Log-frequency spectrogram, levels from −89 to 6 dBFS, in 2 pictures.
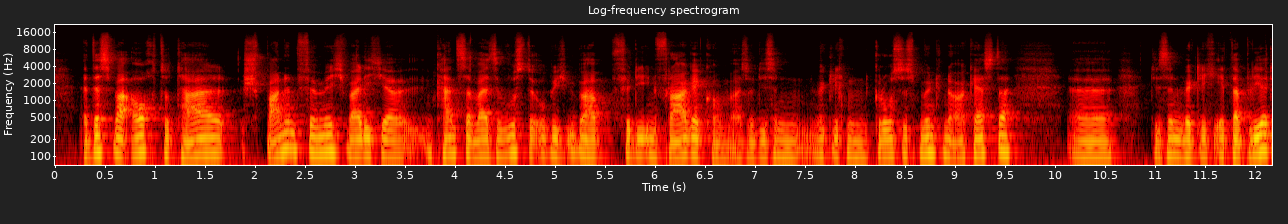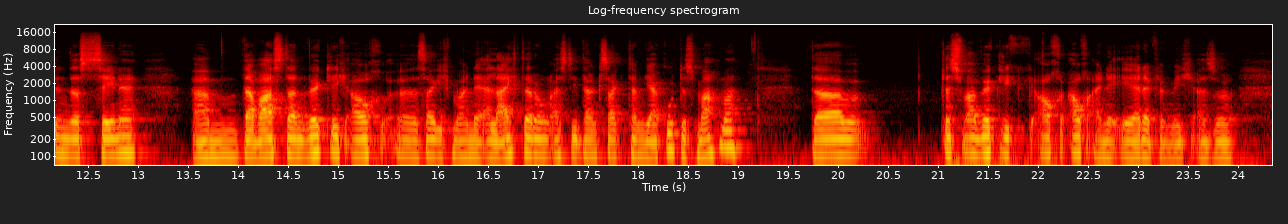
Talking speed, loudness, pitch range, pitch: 165 wpm, -35 LUFS, 95-110 Hz, 100 Hz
